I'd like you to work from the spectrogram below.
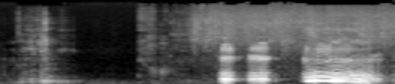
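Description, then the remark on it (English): After a quiet start with a few faint knocks, shower water begins running in a steady hiss. Several short voiced grunts or hums sound over the spray. “Still, my mother always taught me to never turn down a free shower.”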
